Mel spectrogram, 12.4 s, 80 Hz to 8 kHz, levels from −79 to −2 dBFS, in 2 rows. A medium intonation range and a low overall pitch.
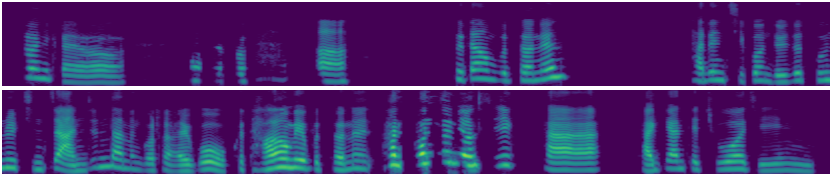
No: average, 4.9 semitones; high, 210 Hz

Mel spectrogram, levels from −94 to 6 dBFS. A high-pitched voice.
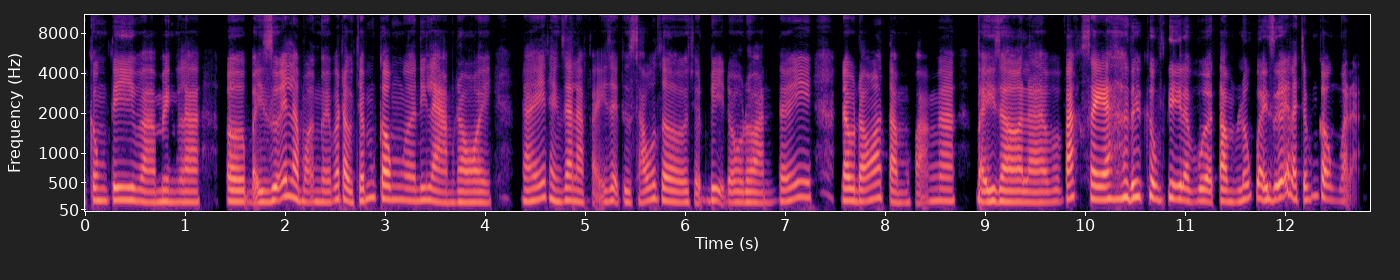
Yes: high, 195 Hz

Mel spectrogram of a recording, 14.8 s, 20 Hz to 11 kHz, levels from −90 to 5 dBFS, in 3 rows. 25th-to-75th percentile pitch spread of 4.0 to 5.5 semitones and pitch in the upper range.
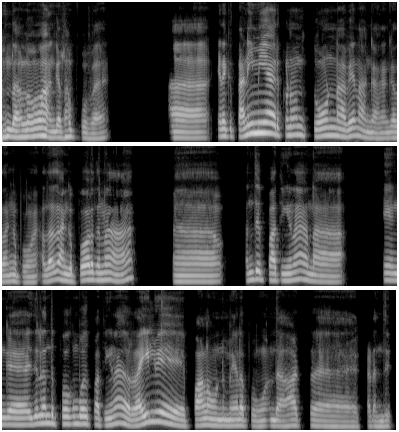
No: average, 4.5 semitones; medium, 160 Hz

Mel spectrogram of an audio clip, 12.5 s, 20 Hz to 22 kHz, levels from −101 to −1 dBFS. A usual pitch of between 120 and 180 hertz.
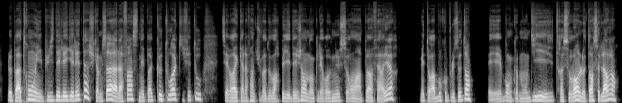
Yes: medium, 140 Hz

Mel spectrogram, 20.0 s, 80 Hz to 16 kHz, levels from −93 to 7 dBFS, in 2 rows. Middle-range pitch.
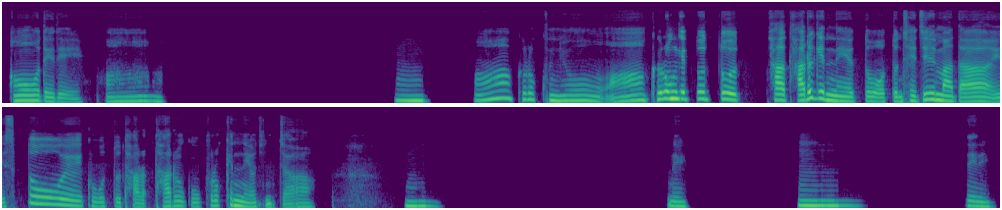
Yes: medium, 175 Hz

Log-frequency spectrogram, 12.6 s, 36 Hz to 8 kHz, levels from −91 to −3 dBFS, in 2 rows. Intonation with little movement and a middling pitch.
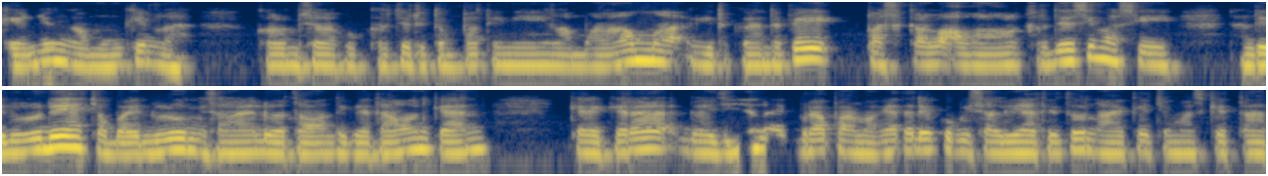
Yes: narrow, 1.8 semitones; medium, 145 Hz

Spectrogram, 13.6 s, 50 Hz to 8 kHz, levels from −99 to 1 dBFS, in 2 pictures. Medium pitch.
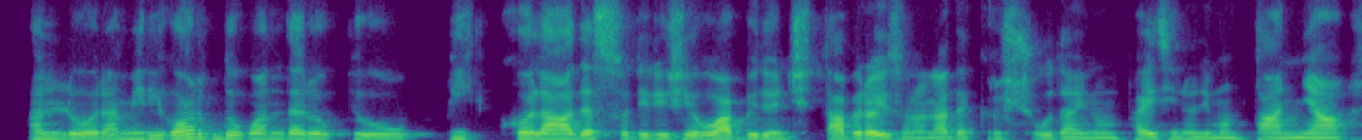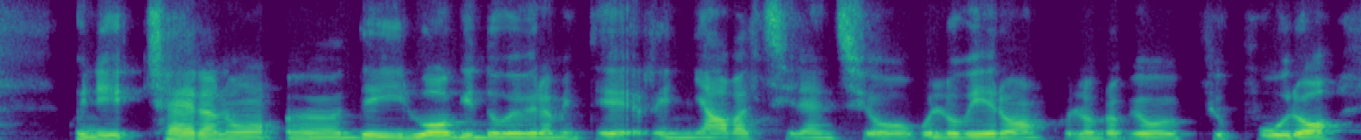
No: low, 125 Hz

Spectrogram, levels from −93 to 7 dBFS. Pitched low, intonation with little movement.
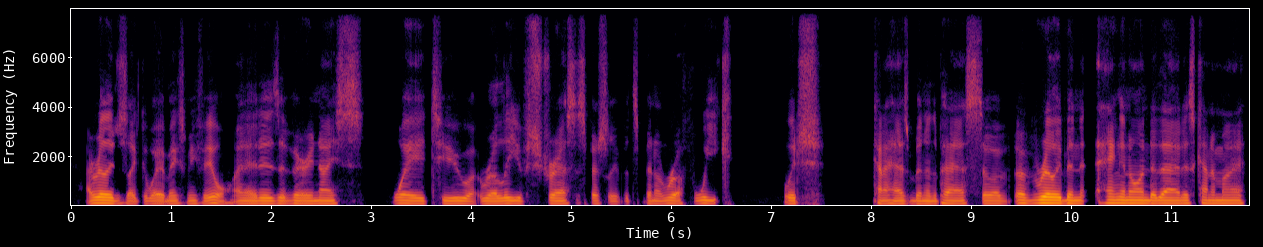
Yes: low, 110 Hz; narrow, 1.2 semitones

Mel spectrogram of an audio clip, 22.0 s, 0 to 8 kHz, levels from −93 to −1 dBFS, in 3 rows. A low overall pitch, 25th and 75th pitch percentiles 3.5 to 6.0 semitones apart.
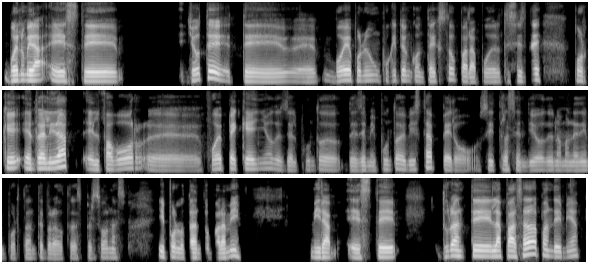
Yes: low, 125 Hz; average, 4.2 semitones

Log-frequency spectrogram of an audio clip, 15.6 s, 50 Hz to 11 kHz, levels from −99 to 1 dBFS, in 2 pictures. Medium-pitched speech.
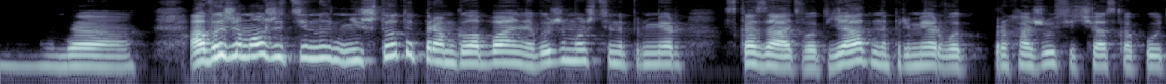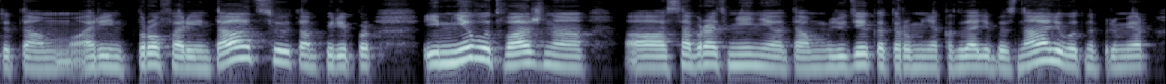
Yes: medium, 170 Hz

